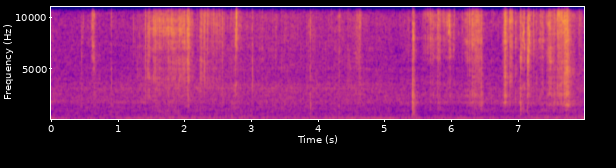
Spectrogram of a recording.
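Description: A metal tool scrapes along the edge of a phone.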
